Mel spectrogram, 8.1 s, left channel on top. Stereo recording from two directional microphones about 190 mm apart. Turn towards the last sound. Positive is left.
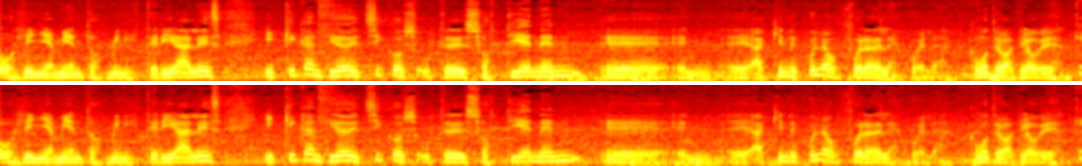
turn(degrees=15)  # may be behind; listen again after turning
